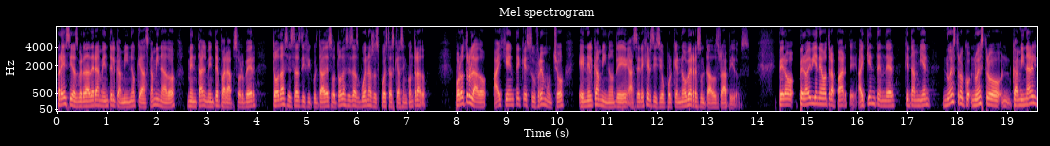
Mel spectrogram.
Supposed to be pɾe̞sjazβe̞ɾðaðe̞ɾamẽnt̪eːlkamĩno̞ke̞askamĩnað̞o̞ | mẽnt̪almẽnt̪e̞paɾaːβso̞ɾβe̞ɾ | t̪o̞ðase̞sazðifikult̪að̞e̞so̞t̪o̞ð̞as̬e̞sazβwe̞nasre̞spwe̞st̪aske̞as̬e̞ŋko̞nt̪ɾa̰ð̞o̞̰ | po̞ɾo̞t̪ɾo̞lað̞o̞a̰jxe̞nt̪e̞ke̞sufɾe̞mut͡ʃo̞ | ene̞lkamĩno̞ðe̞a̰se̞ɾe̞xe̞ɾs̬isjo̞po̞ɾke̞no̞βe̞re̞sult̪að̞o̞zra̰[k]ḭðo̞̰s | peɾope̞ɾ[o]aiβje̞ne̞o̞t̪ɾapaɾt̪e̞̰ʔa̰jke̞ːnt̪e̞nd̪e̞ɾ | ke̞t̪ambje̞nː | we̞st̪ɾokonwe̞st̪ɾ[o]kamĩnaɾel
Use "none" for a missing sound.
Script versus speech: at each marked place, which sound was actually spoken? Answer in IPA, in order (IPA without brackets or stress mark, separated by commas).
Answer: p, o, o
